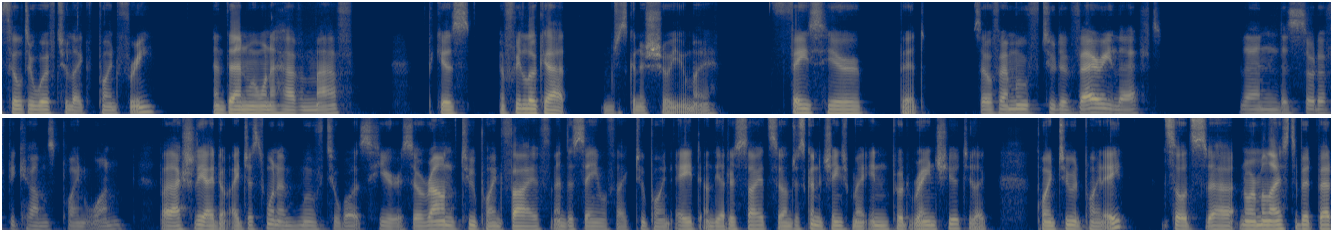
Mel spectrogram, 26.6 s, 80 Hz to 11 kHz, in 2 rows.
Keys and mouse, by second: 1.6 click, 2.6 right click, 2.9-3.7 typing, 4.2-5.7 drag, 4.8 middle click, 5.5 middle click, 5.7 right click, 6.1 click, 11.7-12.9 middle drag, 12.9 alt+1, 17.2 middle click, 17.6 click, 20.0 click, 20.5-22.2 drag, 24.8 click, 25.7-26.5 drag.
